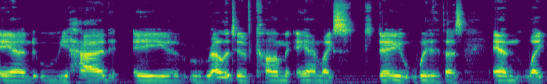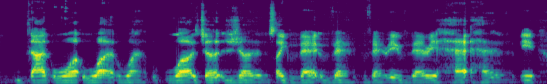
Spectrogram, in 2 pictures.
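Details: Stuttering in a client of a stuttering therapy program, speaking after therapy; stuttering.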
